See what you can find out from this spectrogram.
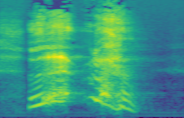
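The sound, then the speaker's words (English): A voice imitates a loud, obnoxious throat clearing done in public: two rasping, voiced bursts in quick succession, followed by quiet. “He used to clear his throat too much in public. He would be like,”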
